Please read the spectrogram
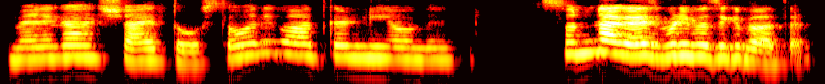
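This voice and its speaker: A woman's voice: fairly high pitch, a little fast. A young woman hosting a live stream, telling a story to viewers in a casual way, switching into English often and laughing as she goes. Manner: animated, mixes English into her talk, laughs often.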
